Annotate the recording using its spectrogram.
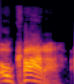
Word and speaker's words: Okada: But Okada. I know Okada. I can pronounce that part.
